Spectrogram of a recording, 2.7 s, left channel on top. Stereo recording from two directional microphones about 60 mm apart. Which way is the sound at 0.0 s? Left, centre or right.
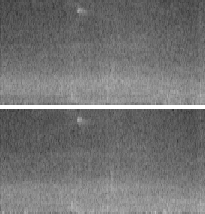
Left.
